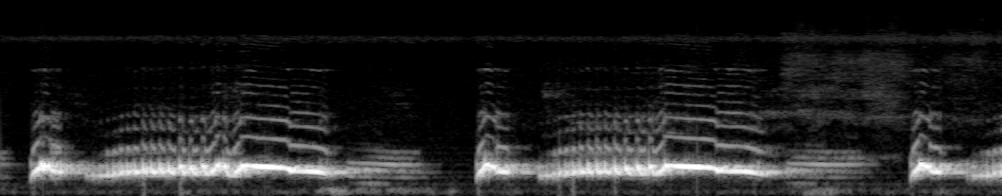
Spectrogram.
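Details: Local Barbary dove in classic 'anggungan' style, cooing repeatedly: long purring coos of about two and a half seconds, each starting with a sharp onset and drooping at the end, with short silent pauses.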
